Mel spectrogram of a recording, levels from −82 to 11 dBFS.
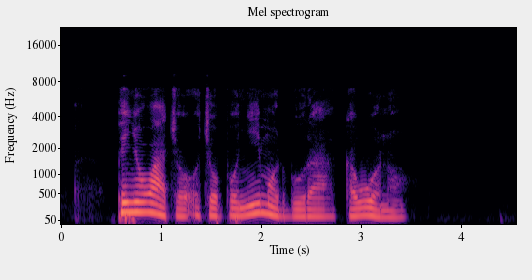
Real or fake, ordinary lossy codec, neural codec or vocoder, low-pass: real; Opus, 24 kbps; none; 7.2 kHz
